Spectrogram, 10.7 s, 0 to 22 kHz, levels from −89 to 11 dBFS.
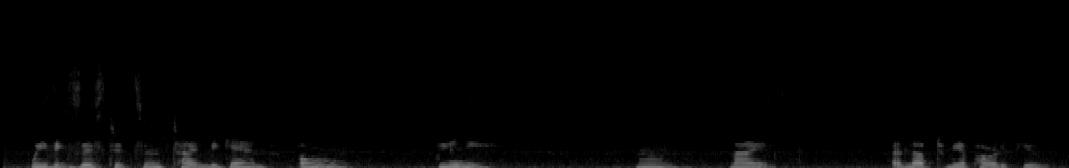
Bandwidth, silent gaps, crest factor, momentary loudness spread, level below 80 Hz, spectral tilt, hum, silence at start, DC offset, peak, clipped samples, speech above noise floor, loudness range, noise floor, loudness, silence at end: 13.5 kHz; none; 18 dB; 11 LU; -86 dBFS; -6 dB/octave; none; 0.05 s; under 0.1%; -32 dBFS; under 0.1%; 28 dB; 5 LU; -77 dBFS; -50 LUFS; 0.2 s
